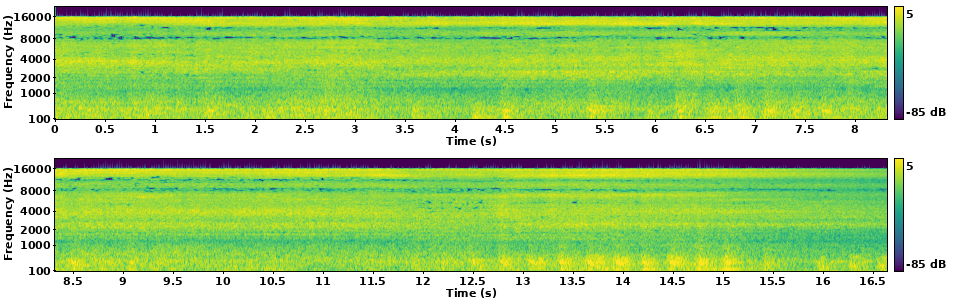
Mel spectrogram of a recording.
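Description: Test pressure being vented from a car air-conditioning system through a brass manifold gauge set, a loud steady hiss of escaping gas that eases slightly near the end. The system held the pressure, so the repair is leak-free and the system is being emptied before it goes on vacuum.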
